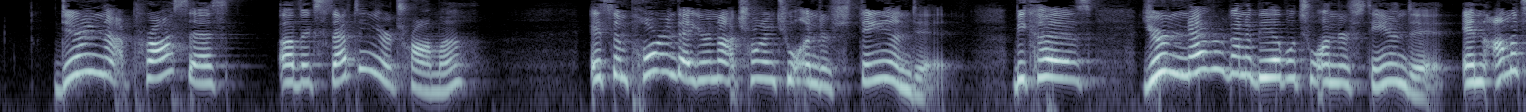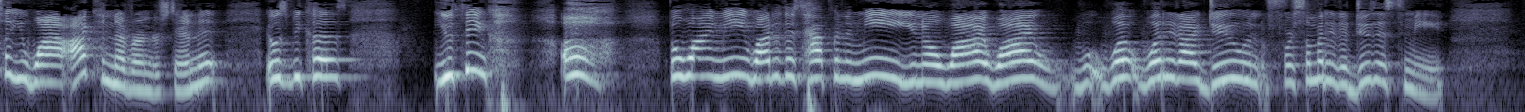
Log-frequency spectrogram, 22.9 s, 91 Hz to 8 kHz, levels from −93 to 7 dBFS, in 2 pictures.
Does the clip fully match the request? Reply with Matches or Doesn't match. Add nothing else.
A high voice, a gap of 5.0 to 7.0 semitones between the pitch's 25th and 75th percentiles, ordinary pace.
Doesn't match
